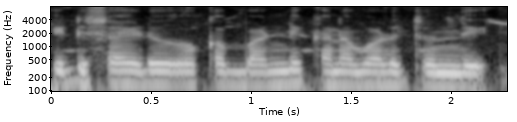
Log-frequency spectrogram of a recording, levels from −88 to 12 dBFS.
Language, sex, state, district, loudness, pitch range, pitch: Telugu, male, Telangana, Mahabubabad, -12 LUFS, 130-135 Hz, 130 Hz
